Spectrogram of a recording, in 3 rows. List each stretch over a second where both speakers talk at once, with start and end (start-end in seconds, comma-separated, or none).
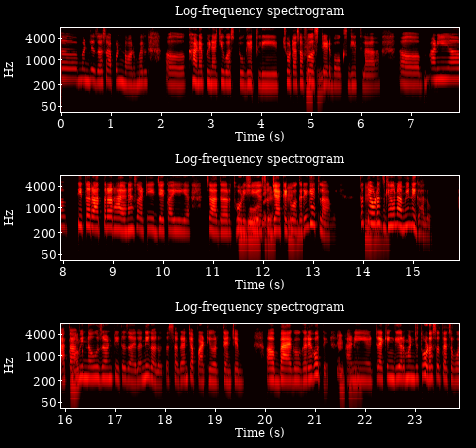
11.5-12.8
